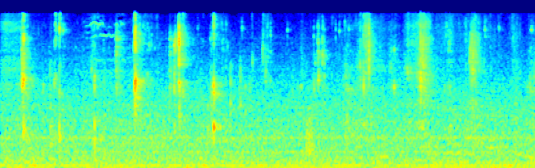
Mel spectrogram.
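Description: Close-miked chewing and crunching of food in the mouth: a scatter of short crisp crunches, loudest and thickest in the first two seconds, then sparser.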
